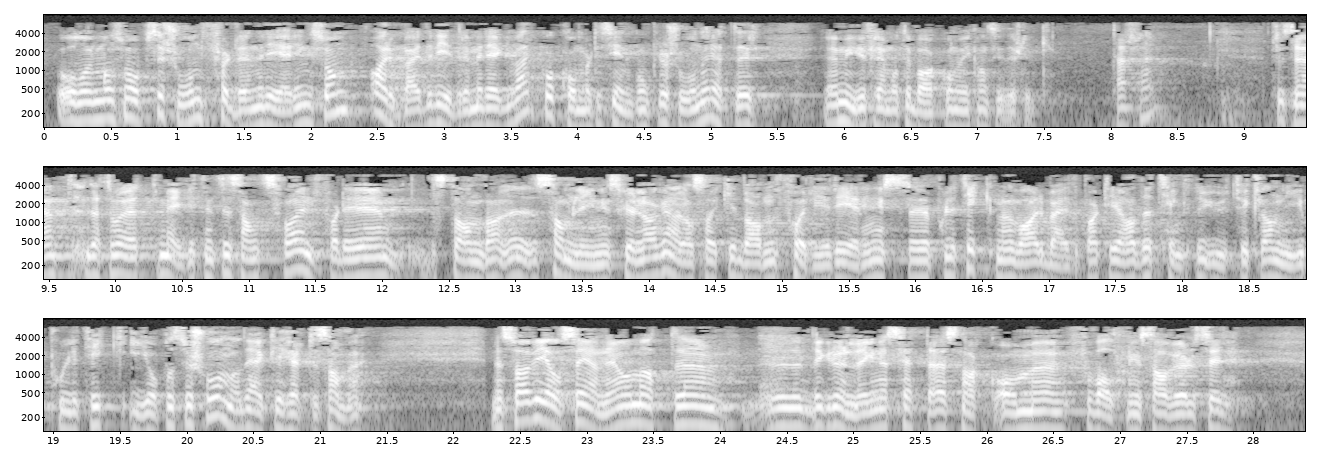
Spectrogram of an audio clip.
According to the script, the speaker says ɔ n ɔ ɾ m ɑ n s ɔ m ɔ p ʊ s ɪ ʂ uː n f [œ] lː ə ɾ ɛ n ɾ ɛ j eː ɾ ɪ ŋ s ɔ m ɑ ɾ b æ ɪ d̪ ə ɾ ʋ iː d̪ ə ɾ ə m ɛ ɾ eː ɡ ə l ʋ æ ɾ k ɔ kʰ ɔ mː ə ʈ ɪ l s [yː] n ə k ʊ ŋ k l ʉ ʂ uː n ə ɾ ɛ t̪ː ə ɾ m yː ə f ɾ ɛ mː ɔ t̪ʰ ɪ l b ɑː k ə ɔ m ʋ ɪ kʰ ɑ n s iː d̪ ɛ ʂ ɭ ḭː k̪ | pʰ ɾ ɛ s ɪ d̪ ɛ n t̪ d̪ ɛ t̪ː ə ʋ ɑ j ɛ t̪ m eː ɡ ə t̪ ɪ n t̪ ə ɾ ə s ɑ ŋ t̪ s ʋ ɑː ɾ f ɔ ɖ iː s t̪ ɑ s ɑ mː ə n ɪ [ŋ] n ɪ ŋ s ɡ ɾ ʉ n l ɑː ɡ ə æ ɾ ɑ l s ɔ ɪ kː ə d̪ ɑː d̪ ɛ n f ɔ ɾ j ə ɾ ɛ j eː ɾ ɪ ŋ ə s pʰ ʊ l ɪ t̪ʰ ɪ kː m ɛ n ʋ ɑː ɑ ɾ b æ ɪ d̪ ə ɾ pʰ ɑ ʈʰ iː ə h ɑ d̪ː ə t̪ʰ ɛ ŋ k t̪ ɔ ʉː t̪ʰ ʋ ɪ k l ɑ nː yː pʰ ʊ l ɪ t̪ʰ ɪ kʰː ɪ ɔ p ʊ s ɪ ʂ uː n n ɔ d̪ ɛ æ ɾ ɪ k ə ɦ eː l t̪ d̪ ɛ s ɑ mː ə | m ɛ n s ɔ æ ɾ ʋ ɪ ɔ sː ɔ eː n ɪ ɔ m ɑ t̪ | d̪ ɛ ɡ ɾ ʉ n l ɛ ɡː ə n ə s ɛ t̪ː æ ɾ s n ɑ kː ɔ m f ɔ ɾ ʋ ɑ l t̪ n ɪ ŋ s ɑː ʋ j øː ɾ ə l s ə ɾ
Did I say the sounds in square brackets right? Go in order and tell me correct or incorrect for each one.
correct, incorrect: iː, correct

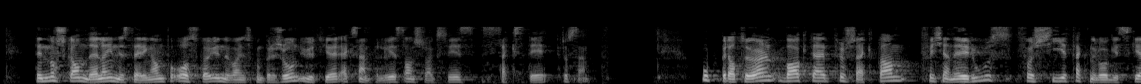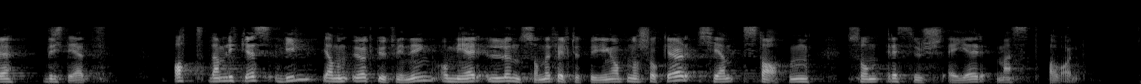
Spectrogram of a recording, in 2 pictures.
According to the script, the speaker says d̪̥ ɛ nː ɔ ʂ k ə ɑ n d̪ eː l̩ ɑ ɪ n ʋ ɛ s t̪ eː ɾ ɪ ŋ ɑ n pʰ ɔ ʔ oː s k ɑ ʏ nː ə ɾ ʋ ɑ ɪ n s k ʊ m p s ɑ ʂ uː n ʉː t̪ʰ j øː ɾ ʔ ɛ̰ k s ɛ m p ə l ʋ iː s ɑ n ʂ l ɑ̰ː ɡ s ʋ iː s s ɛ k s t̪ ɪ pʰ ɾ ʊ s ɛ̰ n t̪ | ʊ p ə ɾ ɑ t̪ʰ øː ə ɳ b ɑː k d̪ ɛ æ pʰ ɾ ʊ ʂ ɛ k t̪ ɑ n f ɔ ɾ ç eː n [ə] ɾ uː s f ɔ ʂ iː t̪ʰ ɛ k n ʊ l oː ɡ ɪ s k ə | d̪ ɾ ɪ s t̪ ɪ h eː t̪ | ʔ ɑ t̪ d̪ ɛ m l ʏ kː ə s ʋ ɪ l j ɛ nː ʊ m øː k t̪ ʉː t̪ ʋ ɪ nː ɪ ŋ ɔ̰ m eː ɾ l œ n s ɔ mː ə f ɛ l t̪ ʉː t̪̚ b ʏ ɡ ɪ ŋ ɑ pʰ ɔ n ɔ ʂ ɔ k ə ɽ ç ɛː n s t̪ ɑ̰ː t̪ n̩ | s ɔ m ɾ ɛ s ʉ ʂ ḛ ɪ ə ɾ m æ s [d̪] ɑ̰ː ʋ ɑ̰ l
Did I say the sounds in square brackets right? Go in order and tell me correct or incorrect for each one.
correct, incorrect: t̪

